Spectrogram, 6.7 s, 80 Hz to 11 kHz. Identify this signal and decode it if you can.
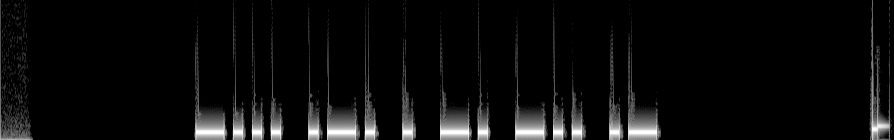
Morse code, heard as a keyed tone, about 17 wpm, 700 Hz. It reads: BRENDA
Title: USA Common Names - 17wpm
